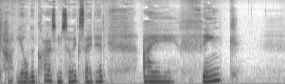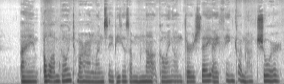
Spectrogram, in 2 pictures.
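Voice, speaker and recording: A young woman with a husky, breathy voice casually rambling through a personal audio diary, correcting herself as she goes. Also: mid-range voice, a little mellow. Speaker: teacher recording an audio diary.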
